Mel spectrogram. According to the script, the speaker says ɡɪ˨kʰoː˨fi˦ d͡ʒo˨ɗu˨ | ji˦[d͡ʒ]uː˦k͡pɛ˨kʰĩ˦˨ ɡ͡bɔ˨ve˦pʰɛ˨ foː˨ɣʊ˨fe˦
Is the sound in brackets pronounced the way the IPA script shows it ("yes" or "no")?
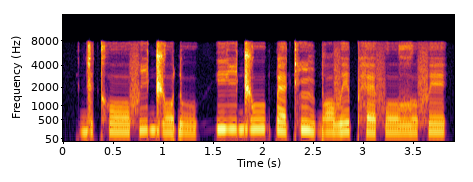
yes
